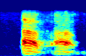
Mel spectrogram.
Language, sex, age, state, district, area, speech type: Sanskrit, male, 18-30, Karnataka, Dakshina Kannada, rural, conversation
